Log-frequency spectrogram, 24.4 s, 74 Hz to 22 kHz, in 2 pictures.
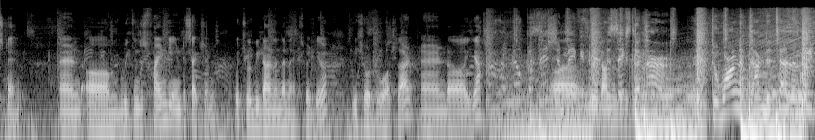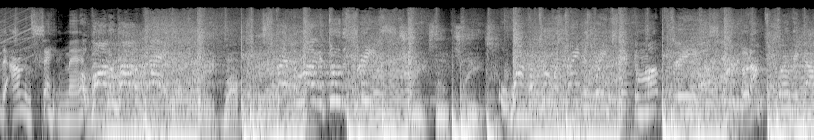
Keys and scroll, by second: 0.0-0.2 typing, 0.4 Return.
